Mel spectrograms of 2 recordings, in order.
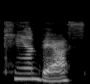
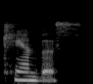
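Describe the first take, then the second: First: The second syllable has a full 'a' vowel. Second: The second syllable has a reduced 'uh' vowel. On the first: The speaker calls it wrong. "it's not canvas" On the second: The speaker calls it right. "saying its third sound there"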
